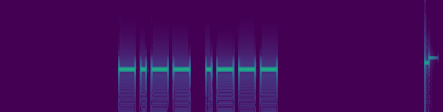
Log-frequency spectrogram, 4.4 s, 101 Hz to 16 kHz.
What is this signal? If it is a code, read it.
Morse code, heard as a keyed tone, about 22 wpm, 700 Hz. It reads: YJ
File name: practice / 22wpm / Two Letter-Number Combinations - 22wpm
